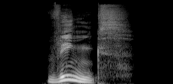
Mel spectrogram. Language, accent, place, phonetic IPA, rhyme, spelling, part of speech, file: German, Germany, Berlin, [vɪŋks], -ɪŋks, Winks, noun, De-Winks.ogg
- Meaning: genitive singular of Wink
